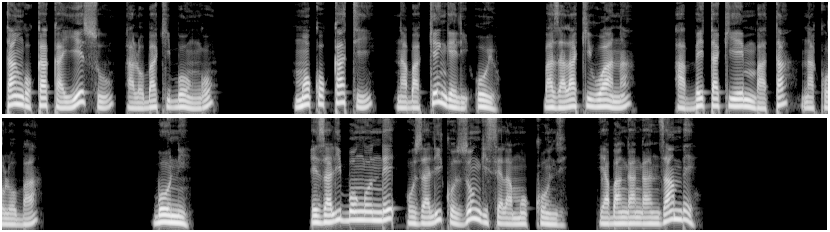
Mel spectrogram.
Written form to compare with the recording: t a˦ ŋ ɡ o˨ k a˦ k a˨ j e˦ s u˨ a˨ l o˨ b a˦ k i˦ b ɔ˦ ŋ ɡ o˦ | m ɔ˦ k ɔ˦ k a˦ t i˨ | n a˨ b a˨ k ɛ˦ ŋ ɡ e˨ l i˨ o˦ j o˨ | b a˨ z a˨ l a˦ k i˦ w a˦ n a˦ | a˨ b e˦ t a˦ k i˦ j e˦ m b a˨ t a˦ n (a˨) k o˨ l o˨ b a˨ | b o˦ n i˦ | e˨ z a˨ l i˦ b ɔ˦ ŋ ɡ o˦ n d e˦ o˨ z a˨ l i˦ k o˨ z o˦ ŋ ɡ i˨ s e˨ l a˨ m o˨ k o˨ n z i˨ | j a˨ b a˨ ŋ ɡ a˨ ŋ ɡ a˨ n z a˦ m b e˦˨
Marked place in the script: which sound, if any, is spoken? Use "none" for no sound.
a˨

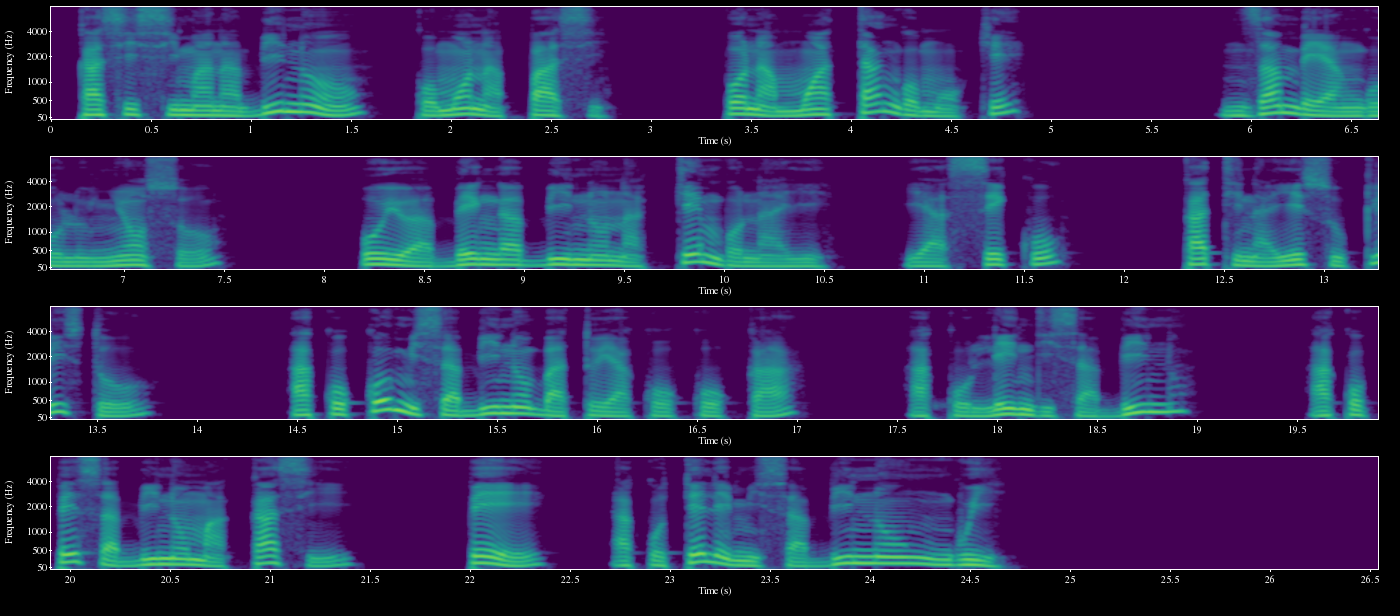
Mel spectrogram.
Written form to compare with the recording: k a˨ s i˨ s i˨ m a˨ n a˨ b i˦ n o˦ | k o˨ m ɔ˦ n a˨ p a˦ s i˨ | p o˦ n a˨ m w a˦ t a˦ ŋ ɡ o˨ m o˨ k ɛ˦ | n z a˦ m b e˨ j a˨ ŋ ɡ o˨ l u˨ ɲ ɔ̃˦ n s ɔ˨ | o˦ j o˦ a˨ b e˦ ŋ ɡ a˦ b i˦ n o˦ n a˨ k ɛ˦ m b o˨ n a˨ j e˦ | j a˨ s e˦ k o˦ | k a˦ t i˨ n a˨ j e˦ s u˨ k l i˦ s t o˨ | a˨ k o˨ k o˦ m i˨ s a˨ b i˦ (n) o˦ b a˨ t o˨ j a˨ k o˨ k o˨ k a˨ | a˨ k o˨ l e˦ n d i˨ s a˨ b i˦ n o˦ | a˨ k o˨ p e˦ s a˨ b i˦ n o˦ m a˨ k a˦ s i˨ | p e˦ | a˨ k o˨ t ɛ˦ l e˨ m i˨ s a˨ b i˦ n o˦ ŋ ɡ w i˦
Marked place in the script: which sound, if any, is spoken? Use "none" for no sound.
n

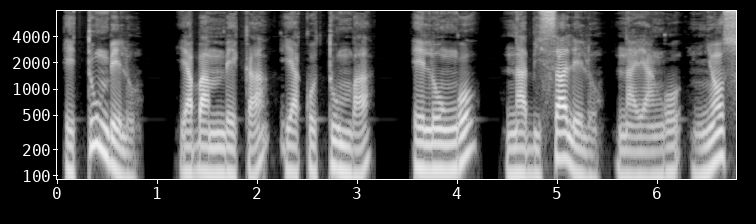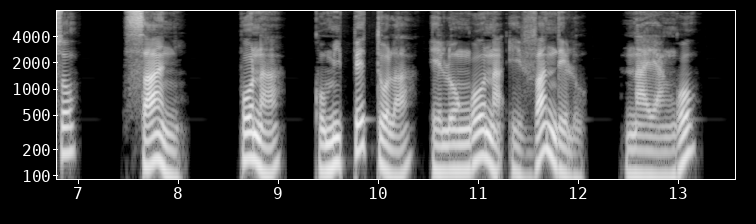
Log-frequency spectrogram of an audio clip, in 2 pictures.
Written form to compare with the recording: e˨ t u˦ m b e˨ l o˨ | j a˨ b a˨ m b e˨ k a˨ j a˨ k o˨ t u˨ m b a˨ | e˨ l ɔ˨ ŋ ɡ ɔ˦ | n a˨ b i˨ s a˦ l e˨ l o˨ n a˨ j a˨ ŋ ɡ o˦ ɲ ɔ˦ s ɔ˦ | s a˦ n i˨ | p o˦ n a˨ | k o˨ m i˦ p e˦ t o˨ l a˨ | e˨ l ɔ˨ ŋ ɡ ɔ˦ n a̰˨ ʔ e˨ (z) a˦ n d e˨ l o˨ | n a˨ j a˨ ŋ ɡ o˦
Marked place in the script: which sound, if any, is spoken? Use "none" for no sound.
v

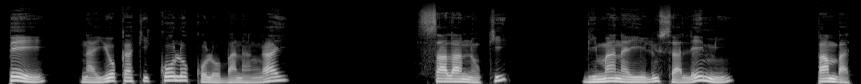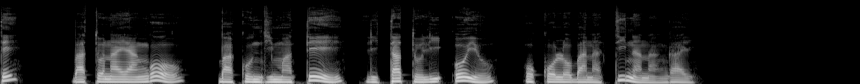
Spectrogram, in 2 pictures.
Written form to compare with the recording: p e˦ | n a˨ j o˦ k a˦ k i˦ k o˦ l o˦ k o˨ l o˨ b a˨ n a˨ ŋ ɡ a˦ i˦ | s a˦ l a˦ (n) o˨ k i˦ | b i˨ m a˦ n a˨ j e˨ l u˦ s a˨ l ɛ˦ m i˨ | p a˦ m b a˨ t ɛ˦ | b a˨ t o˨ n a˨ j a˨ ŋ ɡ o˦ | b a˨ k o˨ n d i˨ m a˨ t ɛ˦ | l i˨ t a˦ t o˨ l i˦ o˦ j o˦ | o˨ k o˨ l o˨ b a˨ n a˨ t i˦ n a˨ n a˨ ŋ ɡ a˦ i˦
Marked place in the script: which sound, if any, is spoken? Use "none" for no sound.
n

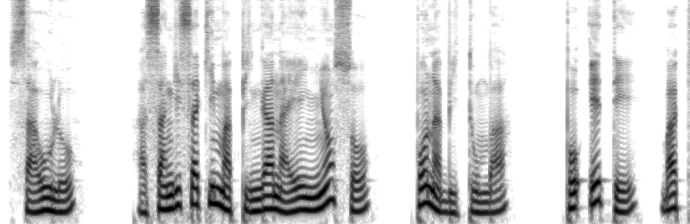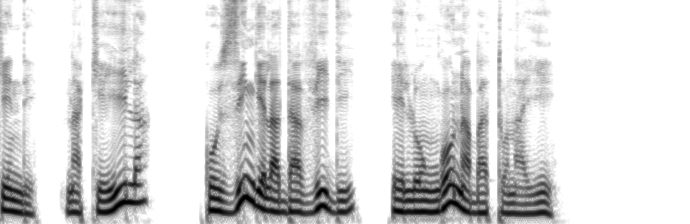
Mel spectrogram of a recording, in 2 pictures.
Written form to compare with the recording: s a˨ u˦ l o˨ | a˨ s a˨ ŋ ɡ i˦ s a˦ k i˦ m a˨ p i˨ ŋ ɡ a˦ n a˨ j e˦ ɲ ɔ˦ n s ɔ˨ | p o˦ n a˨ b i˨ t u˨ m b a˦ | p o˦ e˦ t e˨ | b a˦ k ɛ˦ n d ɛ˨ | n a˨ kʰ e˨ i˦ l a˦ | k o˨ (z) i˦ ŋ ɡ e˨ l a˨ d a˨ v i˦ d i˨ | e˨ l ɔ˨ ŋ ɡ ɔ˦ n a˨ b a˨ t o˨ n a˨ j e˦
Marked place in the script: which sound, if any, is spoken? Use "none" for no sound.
z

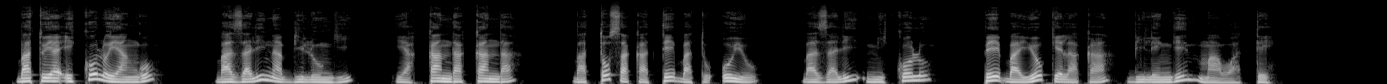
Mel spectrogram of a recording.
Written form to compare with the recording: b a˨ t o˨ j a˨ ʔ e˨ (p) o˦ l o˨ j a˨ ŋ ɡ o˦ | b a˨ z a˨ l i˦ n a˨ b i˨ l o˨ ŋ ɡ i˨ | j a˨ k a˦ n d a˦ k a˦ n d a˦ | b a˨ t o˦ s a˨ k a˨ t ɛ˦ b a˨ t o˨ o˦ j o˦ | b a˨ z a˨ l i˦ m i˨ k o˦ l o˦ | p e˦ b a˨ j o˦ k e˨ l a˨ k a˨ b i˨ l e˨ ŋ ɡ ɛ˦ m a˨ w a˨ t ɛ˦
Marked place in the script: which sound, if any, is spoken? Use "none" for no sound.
k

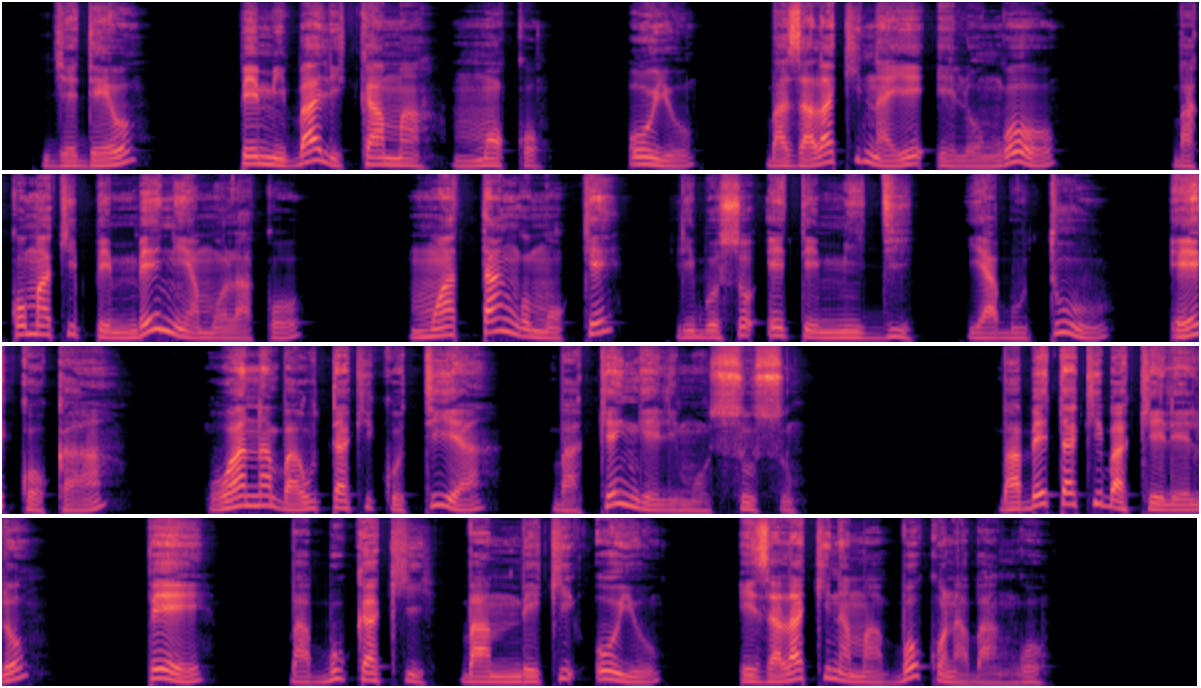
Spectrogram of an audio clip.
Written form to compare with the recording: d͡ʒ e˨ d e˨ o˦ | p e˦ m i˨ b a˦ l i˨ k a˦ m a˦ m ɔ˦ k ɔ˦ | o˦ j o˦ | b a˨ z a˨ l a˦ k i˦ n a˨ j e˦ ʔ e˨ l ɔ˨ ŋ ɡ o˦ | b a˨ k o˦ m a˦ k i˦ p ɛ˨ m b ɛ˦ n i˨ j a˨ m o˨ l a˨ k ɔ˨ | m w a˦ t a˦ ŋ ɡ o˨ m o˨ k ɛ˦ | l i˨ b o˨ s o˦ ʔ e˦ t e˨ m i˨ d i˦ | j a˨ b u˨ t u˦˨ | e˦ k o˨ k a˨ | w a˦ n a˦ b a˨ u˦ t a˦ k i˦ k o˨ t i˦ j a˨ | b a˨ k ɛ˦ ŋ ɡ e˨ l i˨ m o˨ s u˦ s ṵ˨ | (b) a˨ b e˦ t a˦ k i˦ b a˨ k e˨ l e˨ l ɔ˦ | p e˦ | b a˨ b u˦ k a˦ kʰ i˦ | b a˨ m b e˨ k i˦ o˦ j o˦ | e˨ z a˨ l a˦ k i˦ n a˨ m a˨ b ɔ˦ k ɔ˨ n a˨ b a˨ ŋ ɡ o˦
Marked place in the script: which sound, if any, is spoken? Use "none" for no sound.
b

